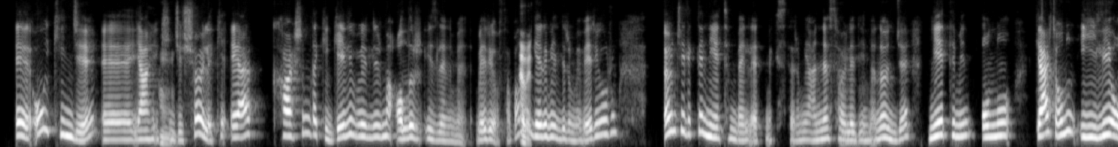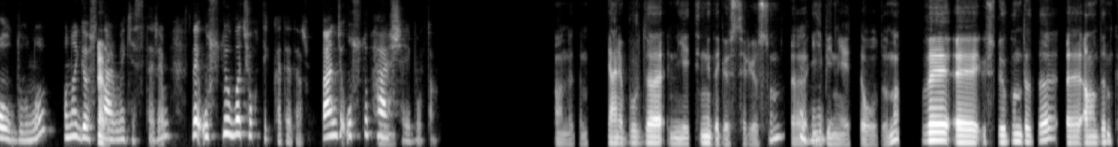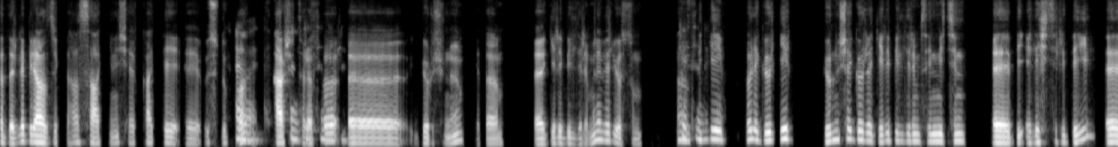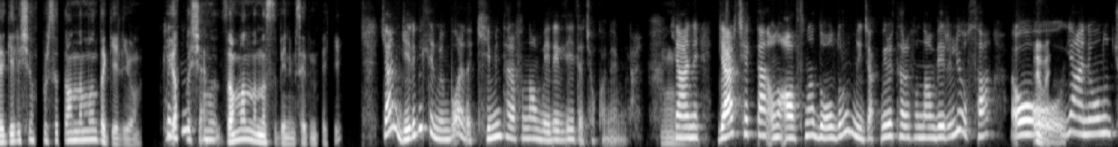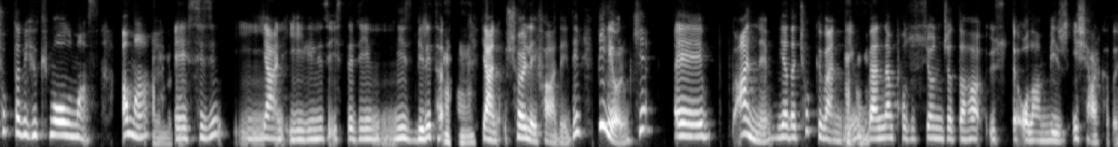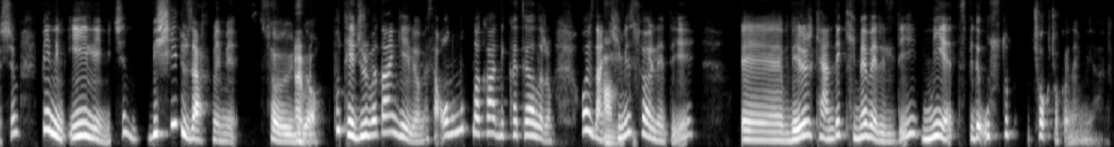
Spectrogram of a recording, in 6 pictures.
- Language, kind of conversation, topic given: Turkish, podcast, Geri bildirim verirken nelere dikkat edersin?
- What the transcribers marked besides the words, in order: other background noise; "üsluba" said as "usluba"; "üslup" said as "uslup"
